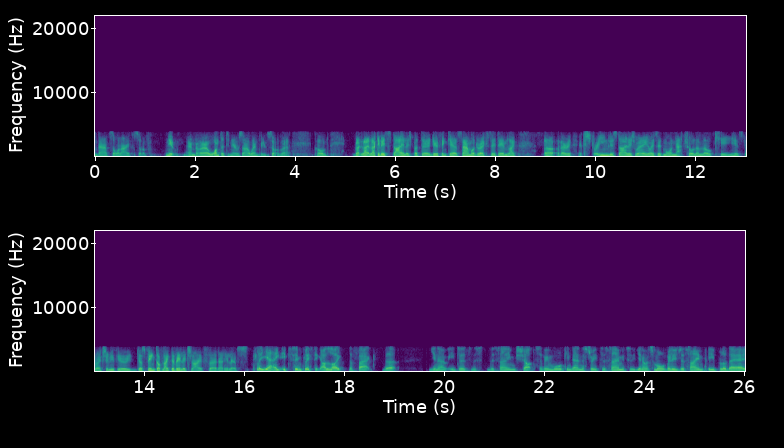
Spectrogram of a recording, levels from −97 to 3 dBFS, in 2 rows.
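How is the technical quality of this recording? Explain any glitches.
The recording has clearly audible codec damage from start to finish. Throughout, the speech passes through the AMR narrowband mobile codec, the coding used on 2G and 3G calls. Nothing above about 3.8 kHz survives, so the sound is muffled and boxy. The codec rebuilds the voice from a vocal-tract model excited by a few pulses per subframe. At this rate, the damage is plainly audible. The voice takes on a buzzy, synthetic edge. The degree of damage fits a high-rate mode of about 10.2 kbps.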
